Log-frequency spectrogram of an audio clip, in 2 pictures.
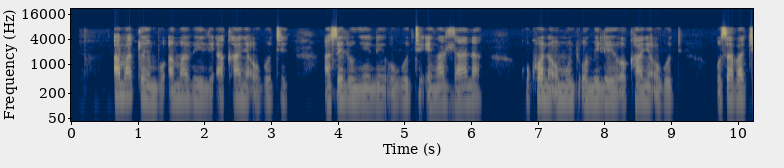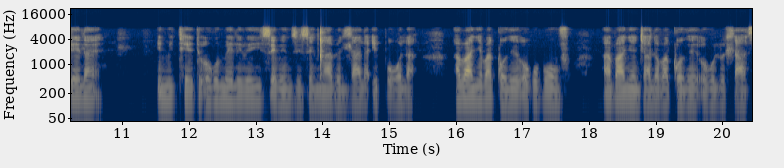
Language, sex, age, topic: North Ndebele, male, 36-49, education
